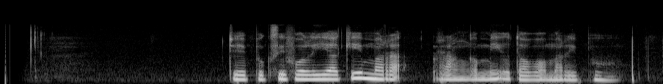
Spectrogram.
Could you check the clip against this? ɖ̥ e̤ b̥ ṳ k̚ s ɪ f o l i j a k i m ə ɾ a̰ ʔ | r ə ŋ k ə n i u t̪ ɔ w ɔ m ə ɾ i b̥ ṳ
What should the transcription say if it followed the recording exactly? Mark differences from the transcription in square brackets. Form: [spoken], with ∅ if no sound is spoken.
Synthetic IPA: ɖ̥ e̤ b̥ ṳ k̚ s [i] f o l i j a k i m ə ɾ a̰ ʔ | r [a] ŋ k ə [m] i u t̪ ɔ w ɔ m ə ɾ i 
